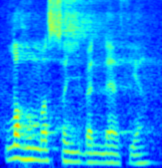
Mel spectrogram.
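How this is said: It is said humbly, with strong pleading feeling. The words carry humility and strong hope. The speaker calls it right. "rendahkan diri Anda. Berharap dengan kuat"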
